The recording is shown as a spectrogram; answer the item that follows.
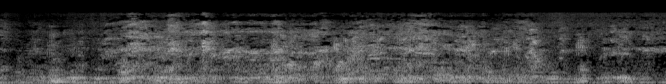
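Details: Baby piglet waiting to be fed, making dense, rapid squeals and grunts in irregular bursts, high rasping cries over a steady low grunting bed.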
